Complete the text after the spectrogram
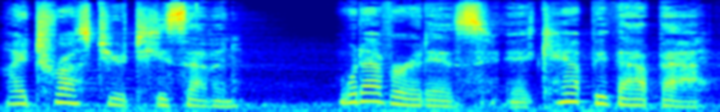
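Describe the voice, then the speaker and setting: A woman's voice: low voice, big pitch swings, moderate pace. An actress playing a loyal, caring young female Jedi knight in a video game, speaking in an earnest, reassuring way. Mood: reassuring, warm. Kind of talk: scripted video game dialogue. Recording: long reverb, clear background noise.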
